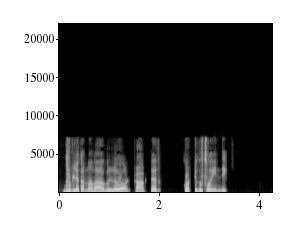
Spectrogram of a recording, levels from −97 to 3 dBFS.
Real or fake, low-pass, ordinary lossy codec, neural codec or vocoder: fake; 7.2 kHz; MP3, 48 kbps; autoencoder, 48 kHz, 32 numbers a frame, DAC-VAE, trained on Japanese speech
